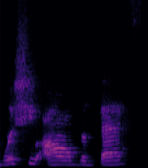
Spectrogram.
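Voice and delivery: normal talking voice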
